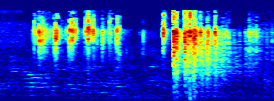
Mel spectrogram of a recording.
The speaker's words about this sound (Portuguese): Rola dois dados.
